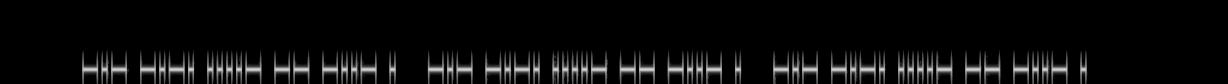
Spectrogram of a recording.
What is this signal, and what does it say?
Morse code, heard as a keyed tone, about 25 wpm, 700 Hz. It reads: KC4MXE KC4MXE KC4MXE
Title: USA Call Signs Repeated 3x 25wpm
